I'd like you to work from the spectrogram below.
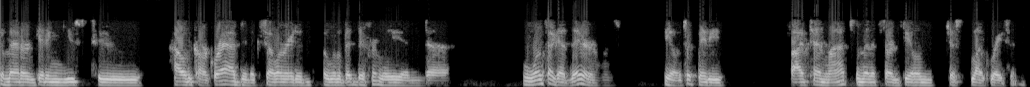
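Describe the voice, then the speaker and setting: A man with a fairly low pitch and an Upper Midwest accent, fairly even intonation, moderate pace. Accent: Upper Midwest American. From southern Minnesota, near Rochester. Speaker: sprint car racing driver. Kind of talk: casual interview. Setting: phone call.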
